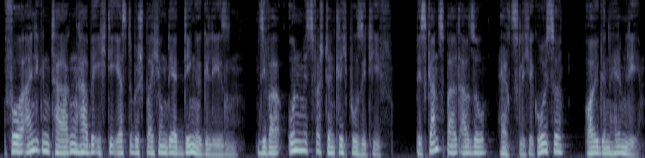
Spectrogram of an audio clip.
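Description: A courteous literary translator. His voice is mellow and slightly husky, at a middle pitch. He reads his letters politely and formally, as in a radio feature. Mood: friendly. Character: courteous male literary translator writing to an author. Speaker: voice actor reading letters.

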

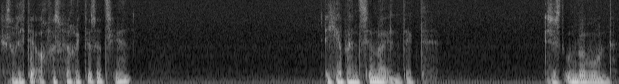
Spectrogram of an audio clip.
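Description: A husky, soft-edged male voice as a disillusioned rebel in a 1970s radio drama. He speaks with brooding, earnest intensity, like someone confiding forbidden thoughts. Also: lowish voice, a little slow, long pauses, poor audio. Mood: quietly excited. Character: disillusioned, brooding rebel man in a dystopian state. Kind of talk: 1970s German radio play acting.

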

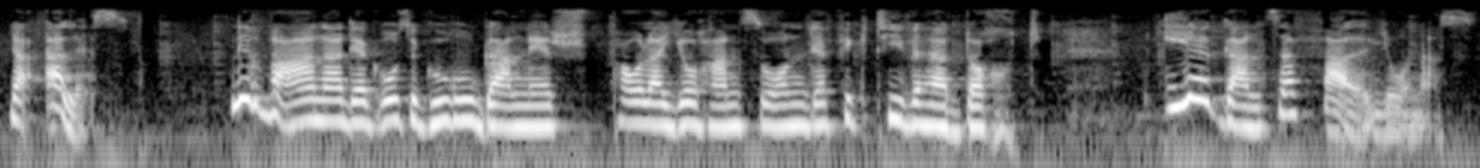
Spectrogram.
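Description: A woman's voice: low-pitched, big pitch swings, takes it slowly, full character voice. An actress playing a smug, commanding company director in a German sci-fi radio drama, suave and theatrical, savouring her words. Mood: businesslike, smug. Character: smug, commanding female corporate director selling a drug. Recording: dull, hissy radio play recording.

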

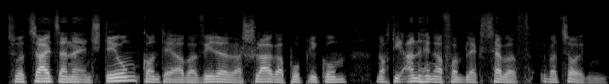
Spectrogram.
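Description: A man's voice: medium pitch, a little fast, darkish tone, dry recording, studio quality. A man presenting a scripted music-history narration in literate, formal wording with a dryly ironic manner. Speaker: host.

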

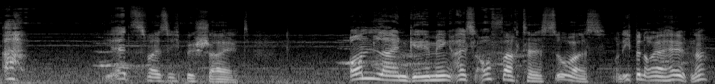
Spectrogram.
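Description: A flippant young slacker stuck in a simulation. He sounds slightly high for a man and talks in sarcastic, impatient slang, radio drama style, with music underneath. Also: big pitch swings, a little slow, heavily acted. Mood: irritated, flippant. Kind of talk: German radio play acting and narration.

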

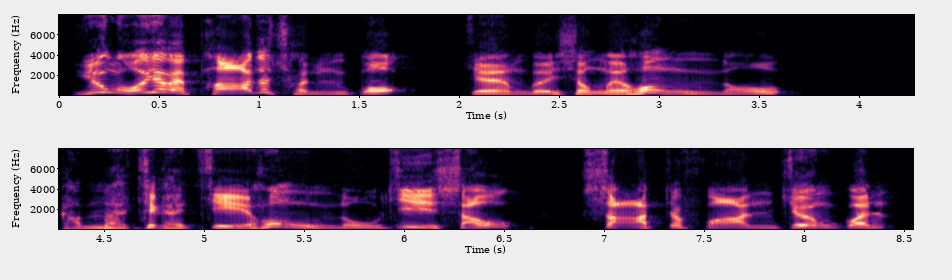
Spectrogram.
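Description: A man's voice: on the high side, very animated, a little slow, a bit bright. A man with a Cantonese accent voicing a principled, compassionate crown prince who speaks in earnest protest. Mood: earnest, torn.

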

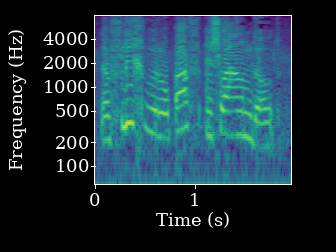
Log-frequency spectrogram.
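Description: A woman's voice: fairly high pitch, expressive, brisk, bright, forceful tone, slight background noise, low-quality recording. A woman playing a bossy scheming schoolboy. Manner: bossy, conspiratorial. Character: scheming schoolboy planning a fight.

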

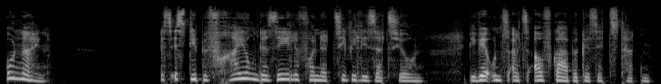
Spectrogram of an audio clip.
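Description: Husky, idealistic society lady. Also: mid-range voice, animated, moderate pace, no room sound, clean studio sound. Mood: lofty protest. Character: idealistic society lady with lofty soulful convictions. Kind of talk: radio play acting.

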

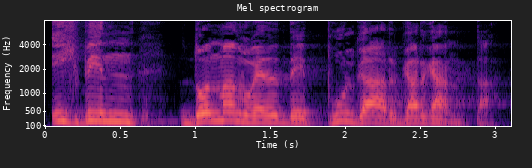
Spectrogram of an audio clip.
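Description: A man playing a gallant, self-assured Spanish gentleman interpreter in a German radio drama, with a Spanish accent. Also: high-pitched, animated, unhurried, husky, heavily acted. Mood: courtly welcome.

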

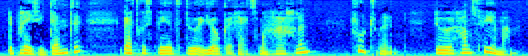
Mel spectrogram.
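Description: A woman's voice: deep voice, big pitch swings, normal speed, dark tone, husky. A woman formally reading a scripted closing announcement as an announcer for a radio drama.

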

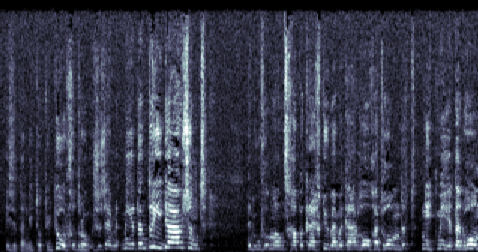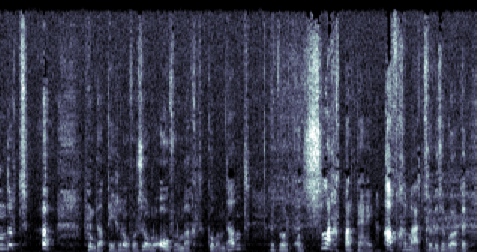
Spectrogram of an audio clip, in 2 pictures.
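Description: A woman's voice: a little high, expressive, fairly quick, husky. An actress playing a domineering, scheming middle-class wife who protects her husband, speaking insistently and emphatically in a radio drama. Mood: frantic, defiant.

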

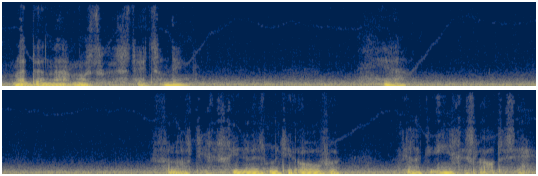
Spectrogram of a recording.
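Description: An actor playing a lonely, disturbed man who longs to be a baby, in a hesitant, confiding, often near-whispered radio play monologue. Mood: brooding. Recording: muffled lo-fi recording with hiss and rumble.

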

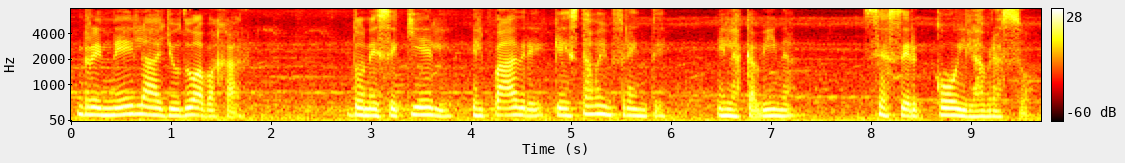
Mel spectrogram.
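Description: Low-voiced woman narrating radio drama. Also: fairly even intonation, takes it slowly, mellow, soft background music.

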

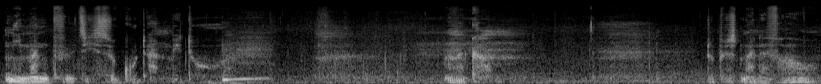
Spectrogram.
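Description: An actor playing an exhausted, obsessed police detective, intimate and brooding, in a naturalistic radio drama. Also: male voice, very deep voice, very animated, extremely slow, long pauses, in a whisper, heavily acted. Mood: subdued, earnest. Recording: clear rain and ambience noise.

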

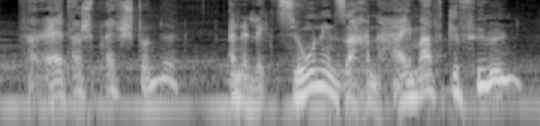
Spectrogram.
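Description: An actor playing a grumpy, sarcastic old reanimator in a science fiction radio drama, gruff and scornful with a gravelly voice. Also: male voice, mid-range voice, wildly swooping pitch, moderate pace, a bit bright, soft background music, full character voice. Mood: irritated, scornful.

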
